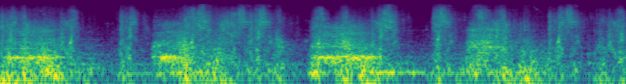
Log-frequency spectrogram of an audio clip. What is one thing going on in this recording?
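Fantasy battle sound effects crackle and clash in bursts.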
